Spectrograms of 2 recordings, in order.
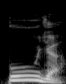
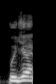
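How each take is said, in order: First: The first vowel is long. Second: The first vowel is short. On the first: The speaker calls it right. "त्यांचा उच्चार वाक्य दीर्घ करायचा आहे" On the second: The speaker calls it wrong. "नाही"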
